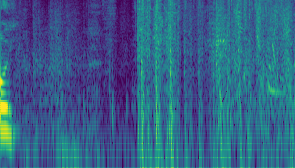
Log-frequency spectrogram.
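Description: A gunshot fires sharply.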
